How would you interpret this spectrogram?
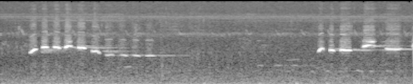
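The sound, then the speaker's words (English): A guide whistles in call and response with a robin chat calling from the forest by a lake, each mimicking the other, two bursts of clear, fluting, quickly repeated notes separated by a quiet pause, echoing around the lake, with faint outdoor ambience and no talking. “The guide whistled to a robin chat calling from the forest, each mimicking the other in a call and response.”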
